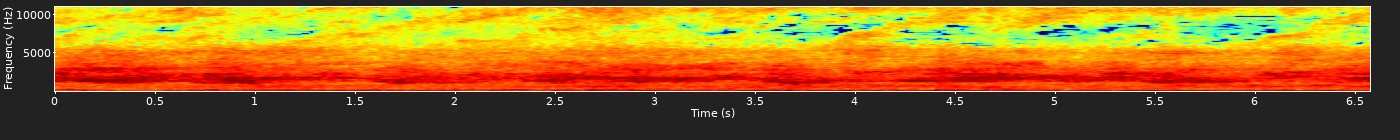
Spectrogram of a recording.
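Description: Small electric model cars whine at high speed, rising and falling as they pass.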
